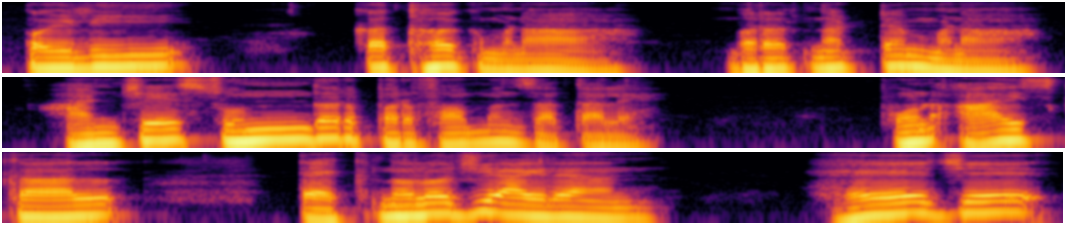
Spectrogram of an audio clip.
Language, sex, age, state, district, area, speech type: Goan Konkani, male, 45-60, Goa, Bardez, urban, spontaneous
